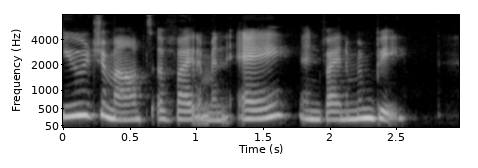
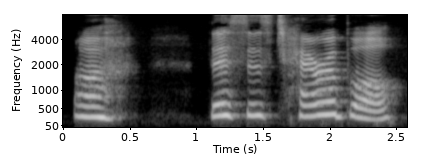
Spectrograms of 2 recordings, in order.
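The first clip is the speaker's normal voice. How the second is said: louder, higher distressed wail; 4 semitones higher, 6 dB louder than usual. A narrator's reading. Mother wailing over her shrunken son, distressed. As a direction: wail in dismay. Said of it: "wailed Missus T V".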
